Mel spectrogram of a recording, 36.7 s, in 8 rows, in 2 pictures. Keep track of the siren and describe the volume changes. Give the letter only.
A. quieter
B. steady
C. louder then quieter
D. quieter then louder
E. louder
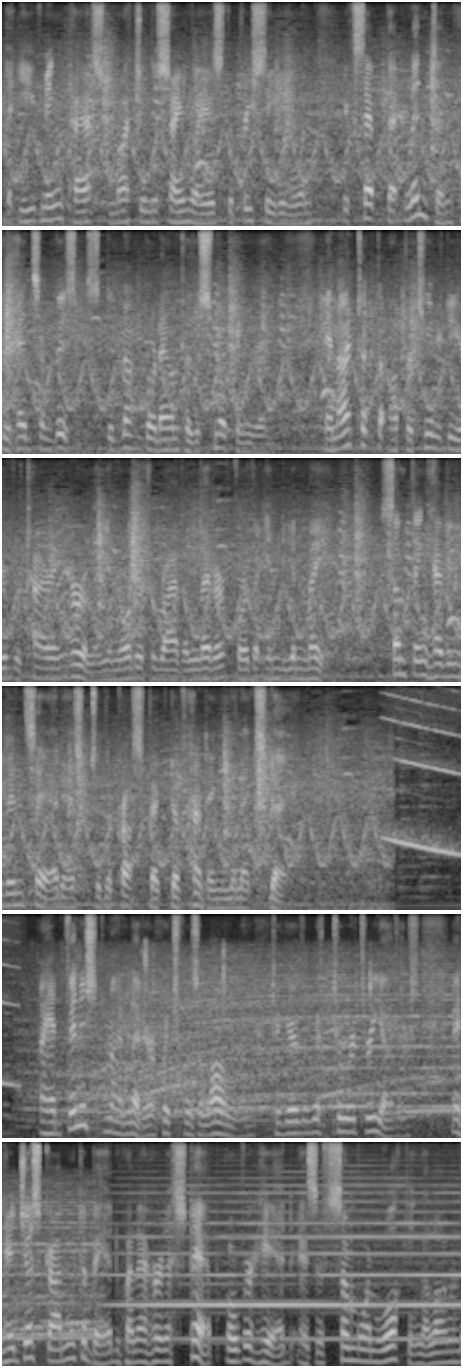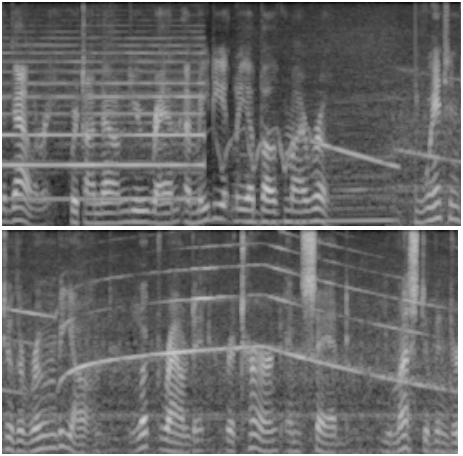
B.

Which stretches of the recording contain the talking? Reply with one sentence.
The talking can be heard from 0.0 to 16.8 s, from 18.7 to 30.9 s and from 31.6 to 36.6 s.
